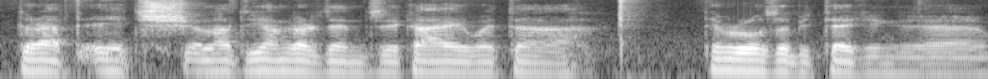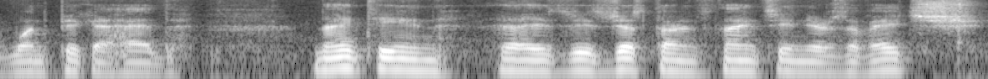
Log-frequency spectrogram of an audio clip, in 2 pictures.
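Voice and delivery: put-on Russian accent. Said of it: "my Russian accent".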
